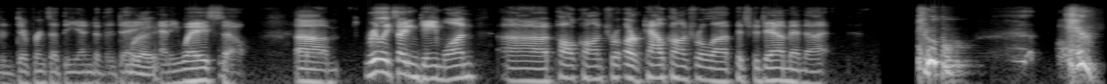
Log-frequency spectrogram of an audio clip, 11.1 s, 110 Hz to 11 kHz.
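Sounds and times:
speech: 0.0 - 8.4, 9.2 - 9.7, 10.7 - 11.0
person sneezing: 1.3 - 1.6, 10.2 - 11.0.

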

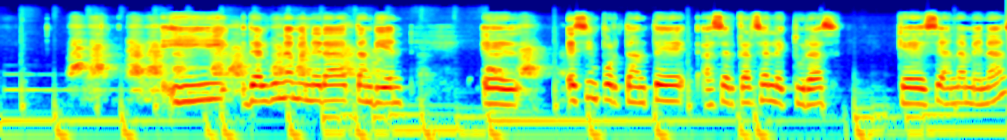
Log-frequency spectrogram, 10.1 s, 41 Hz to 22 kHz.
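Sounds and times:
small pet dogs barking: 0.7 - 4.0, 4.9 - 5.8
speech: 1.7 - 4.1, 4.8 - 8.4, 9.0 - 10.0.

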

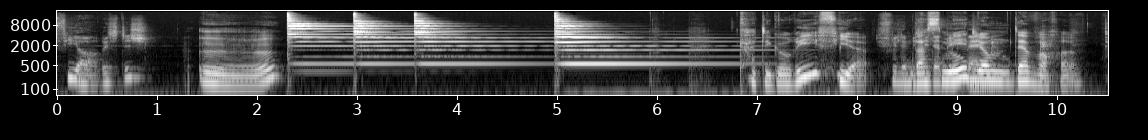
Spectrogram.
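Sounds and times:
speech: 0.1 - 2.5, 6.9 - 10.4
gong struck as a segment jingle: 2.3 - 7.8.

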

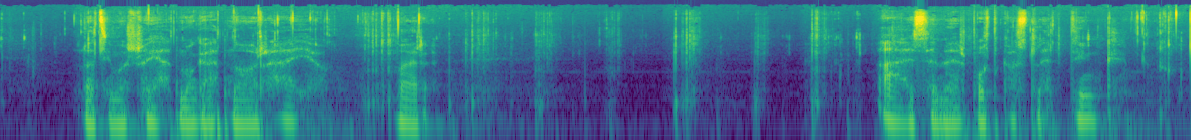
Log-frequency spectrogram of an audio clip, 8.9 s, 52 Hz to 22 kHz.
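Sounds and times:
speech: 0.6 - 3.3, 6.8 - 8.5
crisp crunching of bites on roasted beetroot with sea salt: 2.4 - 6.5, 8.5 - 8.9.

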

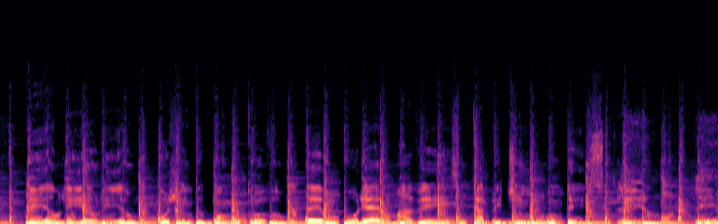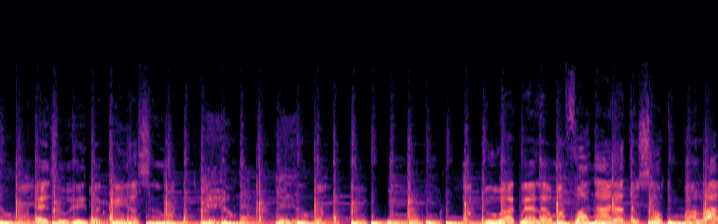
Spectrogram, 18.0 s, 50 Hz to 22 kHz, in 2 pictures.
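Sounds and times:
Brazilian popular song with male singer: 0.1 - 17.9.

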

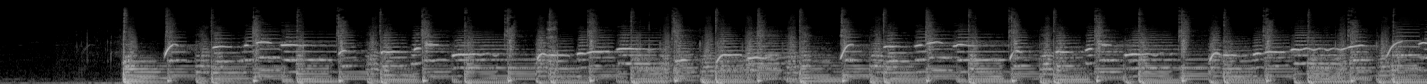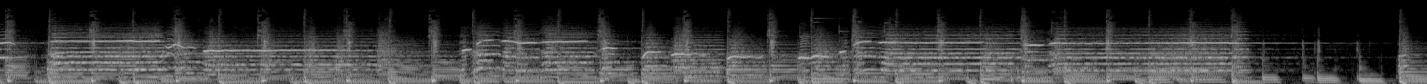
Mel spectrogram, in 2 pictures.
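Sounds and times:
steady rhythmic musical backing: 1.2 - 28.5
whistled tune: 1.4 - 28.1.

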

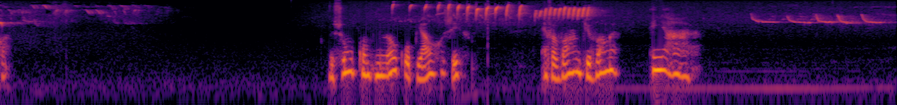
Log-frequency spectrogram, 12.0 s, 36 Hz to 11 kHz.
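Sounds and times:
small bird singing a bright repeated phrase: 0.0 - 2.4, 4.4 - 8.3, 9.9 - 11.9
speech: 4.4 - 6.5, 7.3 - 9.4.

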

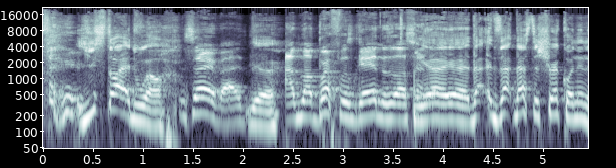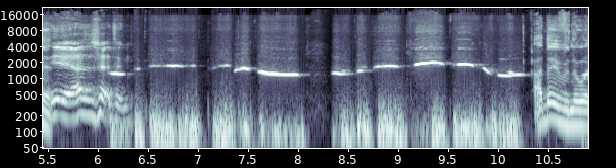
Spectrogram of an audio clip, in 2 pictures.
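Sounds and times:
speech: 0.0 - 6.7, 10.4 - 10.8
person whistling a short melody: 6.1 - 10.4.

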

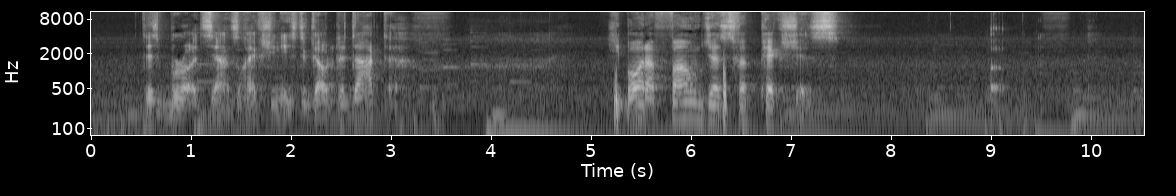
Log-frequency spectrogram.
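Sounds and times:
speech: 0.5 - 3.5, 5.2 - 7.6
faint low belch after eating penne alla vodka: 9.0 - 9.2.

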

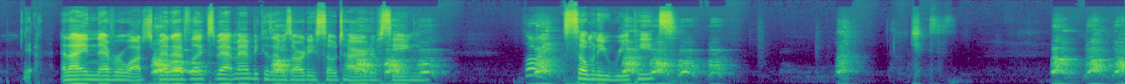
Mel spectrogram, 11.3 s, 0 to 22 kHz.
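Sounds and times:
speech: 0.6 - 4.4, 5.3 - 6.8
dog barking outdoors in the country: 1.5 - 4.5, 5.3 - 7.4, 8.3 - 8.7, 10.5 - 11.2.

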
